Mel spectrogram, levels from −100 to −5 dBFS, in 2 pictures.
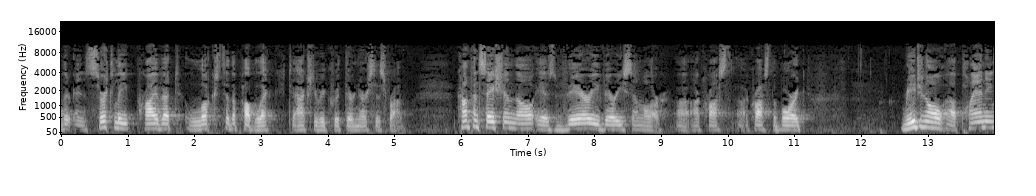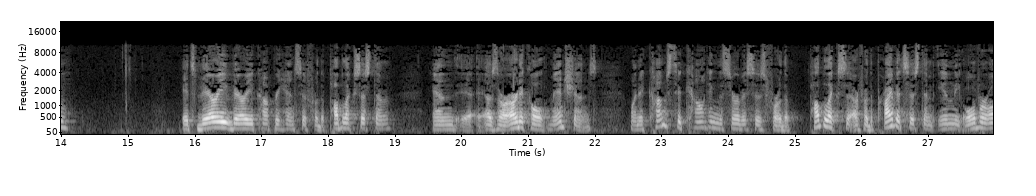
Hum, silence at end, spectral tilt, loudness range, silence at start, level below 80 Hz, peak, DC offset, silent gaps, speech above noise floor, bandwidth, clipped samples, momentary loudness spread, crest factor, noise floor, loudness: none; 0 s; -5 dB/octave; 8 LU; 0 s; -64 dBFS; -6 dBFS; under 0.1%; none; 42 dB; 11 kHz; under 0.1%; 16 LU; 22 dB; -68 dBFS; -27 LUFS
